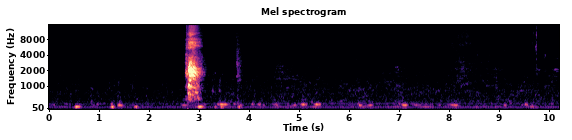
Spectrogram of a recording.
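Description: A single sharp, explosive sneeze bursts out, loud and brief, surrounded by quiet, muffled low thumps and faint shuffling noises.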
